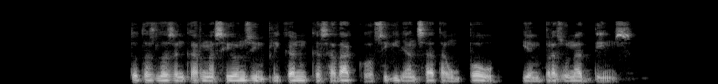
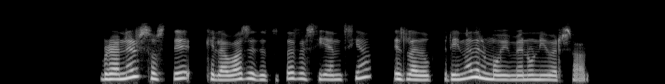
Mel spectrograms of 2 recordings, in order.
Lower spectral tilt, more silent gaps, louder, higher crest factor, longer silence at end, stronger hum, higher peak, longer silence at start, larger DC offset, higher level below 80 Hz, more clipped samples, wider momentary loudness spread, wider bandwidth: about the same, -5.5 dB/octave vs -6.5 dB/octave; second, 5.05-5.21 s vs 1.67-1.72 s, 1.93-2.06 s, 2.80-2.86 s, 3.74-3.93 s, 4.34-4.43 s; second, -21 LUFS vs -18 LUFS; about the same, 20 dB vs 18 dB; about the same, 0.85 s vs 0.8 s; neither; about the same, -2 dBFS vs -2 dBFS; first, 1.3 s vs 1 s; neither; first, -54 dBFS vs -64 dBFS; neither; about the same, 7 LU vs 8 LU; first, 8 kHz vs 6.6 kHz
